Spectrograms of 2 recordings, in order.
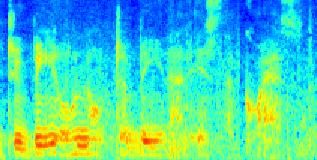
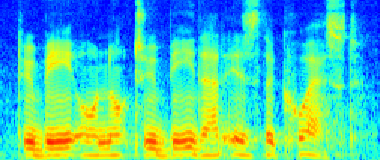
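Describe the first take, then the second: First: Fading to a whisper on "quest"; unable to finish. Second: "quest" said complete, ending the line; regular iambic verse. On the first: Acted. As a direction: let "that is the quest" die into breath, unfinished. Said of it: "But Hamlet can't say it". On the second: Shown as a demonstration. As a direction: land firmly on "quest" as the last beat, slowly. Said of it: "Perfect iambic pentameter".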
